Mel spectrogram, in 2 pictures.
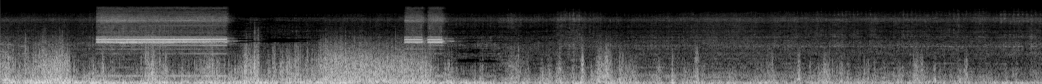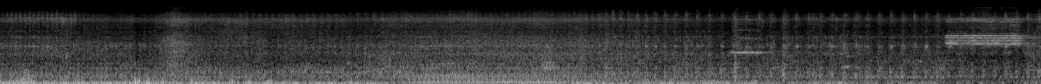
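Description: A motorcycle ridden along a road, its engine and road and wind noise loud at first and fading gradually as it slows down. A horn sounds about a second in for about a second, and briefly again about four seconds in.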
